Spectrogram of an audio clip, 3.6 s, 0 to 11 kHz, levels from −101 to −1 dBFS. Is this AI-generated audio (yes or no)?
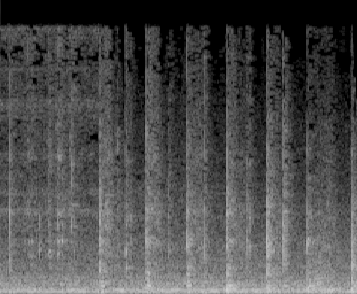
no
